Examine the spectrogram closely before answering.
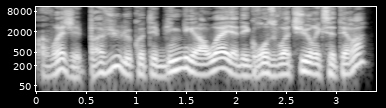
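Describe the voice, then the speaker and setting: A man's voice: on the low side, animated, fast talker, darkish tone, slightly rough, dry recording, clean studio sound. A young man from France hosting a solo podcast, telling stories in a chatty, informal way as if to a friend. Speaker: podcast host. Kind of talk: casual solo podcast monologue, storytelling.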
